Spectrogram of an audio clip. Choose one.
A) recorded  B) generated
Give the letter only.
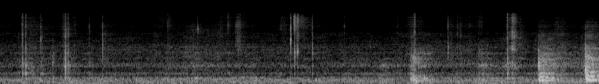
B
